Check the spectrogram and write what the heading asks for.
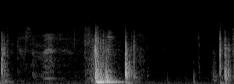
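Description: Wooden door being pushed shut, closing with a heavy thud about a second in and a lighter knock just after.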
